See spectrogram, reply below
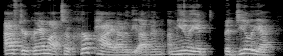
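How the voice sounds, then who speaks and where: A woman's voice: medium pitch, fairly quick. A woman, a preschool teacher, reading a children's storybook aloud. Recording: echoey room.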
